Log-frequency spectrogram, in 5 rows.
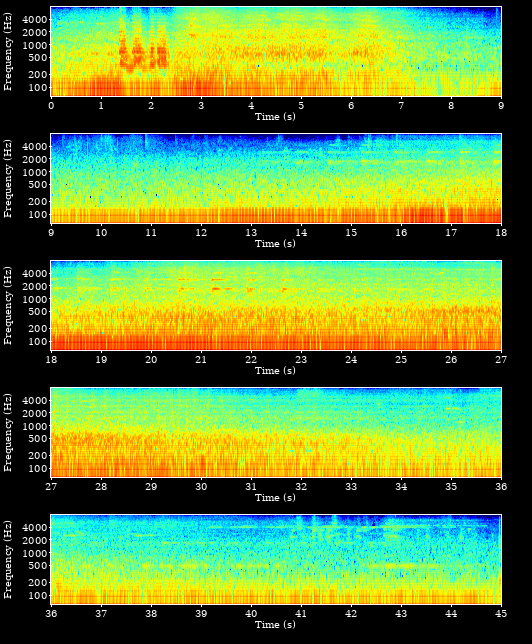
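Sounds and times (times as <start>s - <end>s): train wheels rumbling on rail: 0.0s - 45.0s
high wheel squeals: 34.8s - 44.9s.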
